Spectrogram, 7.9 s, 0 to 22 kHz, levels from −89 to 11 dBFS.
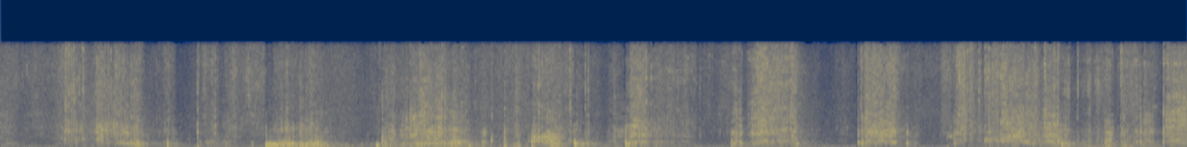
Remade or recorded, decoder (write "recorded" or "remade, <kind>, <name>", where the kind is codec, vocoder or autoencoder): recorded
